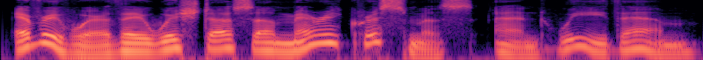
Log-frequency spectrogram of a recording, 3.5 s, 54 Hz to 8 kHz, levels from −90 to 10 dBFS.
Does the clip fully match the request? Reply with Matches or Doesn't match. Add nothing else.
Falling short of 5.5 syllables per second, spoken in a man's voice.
Matches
